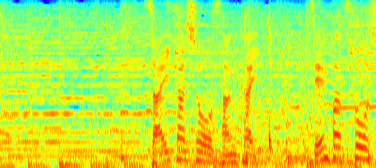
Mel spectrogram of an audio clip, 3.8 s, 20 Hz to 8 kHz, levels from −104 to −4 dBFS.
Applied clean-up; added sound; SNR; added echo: none; none; none; none.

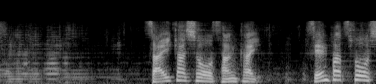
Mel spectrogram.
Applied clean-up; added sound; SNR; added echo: neural separator model SepFormer DNS4.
